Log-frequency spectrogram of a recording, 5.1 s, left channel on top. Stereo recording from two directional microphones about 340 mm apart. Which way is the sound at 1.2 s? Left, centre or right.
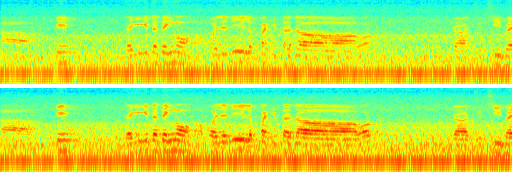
Centre.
